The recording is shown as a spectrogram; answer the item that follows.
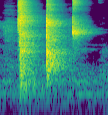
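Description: Three sharp, evenly spaced taps sound in a slow rhythm during a classroom introduction game, each striking crisply and fading with a short ring, with no talking over them.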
